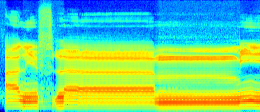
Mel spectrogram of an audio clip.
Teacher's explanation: Jadi bukan alif lam mim, bukan gitu, tapi alif lam mim. Nah, lam dan mimnya panjangnya sama, gitu ya. Nah, sekitar 4 sampai dengan maksimum 6 harakat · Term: tasjid mim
